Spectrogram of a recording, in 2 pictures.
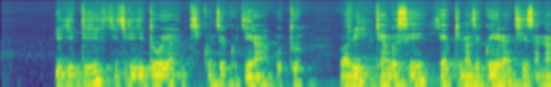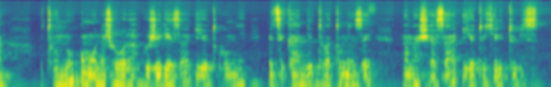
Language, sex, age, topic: Kinyarwanda, female, 18-24, agriculture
